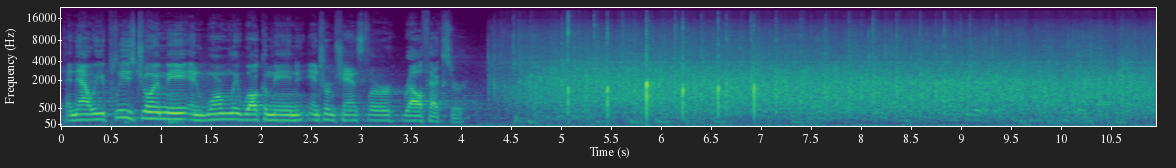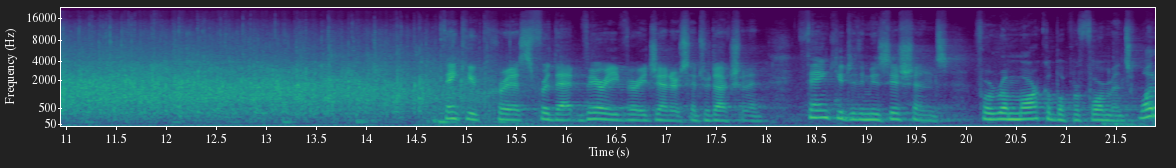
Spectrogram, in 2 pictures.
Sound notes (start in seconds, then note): 4.2 applause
